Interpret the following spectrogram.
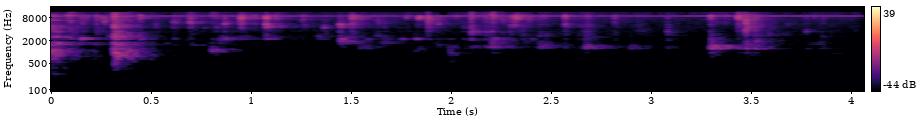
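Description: Thick hot milk mixture pouring from a stainless steel saucepan into a glass dish: a faint, uneven liquid trickle and splash, with a few light clicks.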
